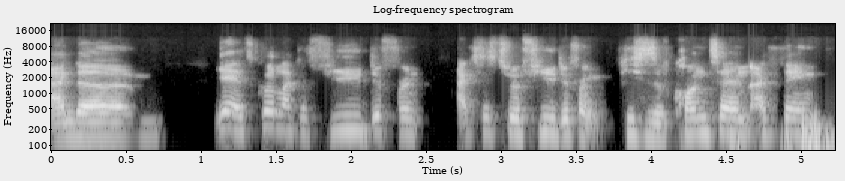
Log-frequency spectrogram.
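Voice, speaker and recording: At a fairly quick pace, the voice carries a strong British accent and fairly even intonation. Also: man, high pitch for a man. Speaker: community program member presenting a lead. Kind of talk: casual online meeting discussion. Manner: hesitant, many fillers and repeats.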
